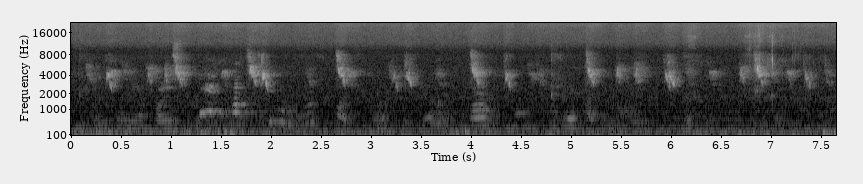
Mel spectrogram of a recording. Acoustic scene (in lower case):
park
